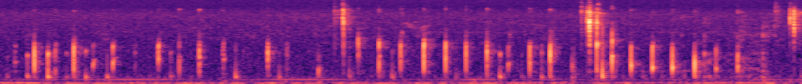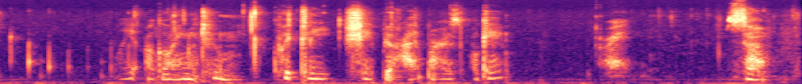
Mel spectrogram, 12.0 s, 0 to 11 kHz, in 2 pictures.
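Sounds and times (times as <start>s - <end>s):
sponge tapping on microphone: 0.0s - 7.0s.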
